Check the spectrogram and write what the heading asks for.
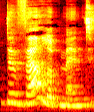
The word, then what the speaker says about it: development: Então, development, o maior problema que eu vejo das pessoas que estão aprendendo inglês com essa palavra é a sílaba tônica. Então, qual que é a sílaba tônica dela? Vé. The vé. Vou pintar ela aqui para vocês verem. The vé. Muitas vezes o que eu vejo é colocar força aqui, ó. Develop. Isso está errado.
